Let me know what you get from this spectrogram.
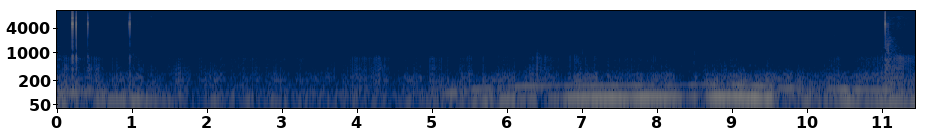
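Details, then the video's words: Ashley the cat purring, a deep pulsing rumble that grows stronger and more tonal in the second half, with a few crisp clicks at the start and end. "Ashley Is Purring"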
